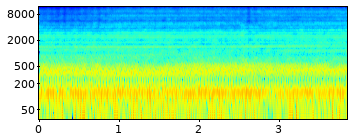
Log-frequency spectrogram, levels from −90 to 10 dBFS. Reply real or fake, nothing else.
fake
